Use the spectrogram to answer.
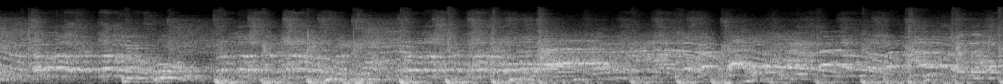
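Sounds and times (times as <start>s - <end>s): crowd shouting and cheering: 0.0s - 10.0s
dance music with thumping beat: 1.0s - 10.0s.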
